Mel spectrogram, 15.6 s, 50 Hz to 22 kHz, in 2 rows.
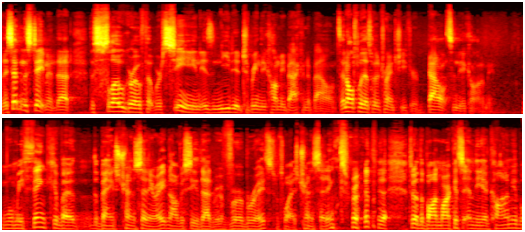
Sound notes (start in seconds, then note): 12.7 laughs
